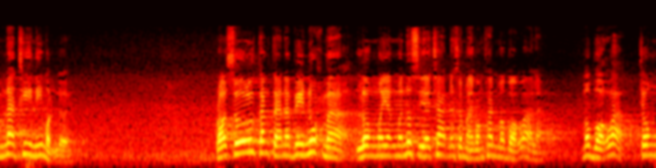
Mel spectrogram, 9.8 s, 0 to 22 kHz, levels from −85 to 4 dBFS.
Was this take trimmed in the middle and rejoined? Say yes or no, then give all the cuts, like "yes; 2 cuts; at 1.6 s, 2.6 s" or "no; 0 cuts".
yes; 1 cut; at 8.7 s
